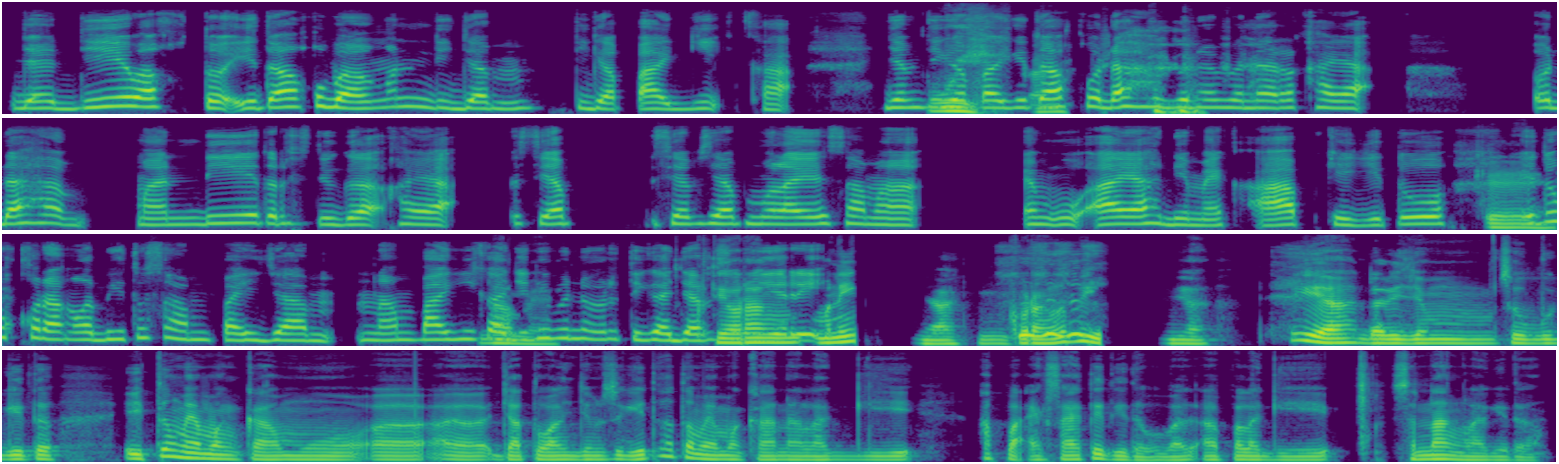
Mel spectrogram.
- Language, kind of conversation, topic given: Indonesian, podcast, Kapan kamu merasa sangat bangga pada diri sendiri?
- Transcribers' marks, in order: chuckle; chuckle; unintelligible speech; in English: "excited"; tsk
